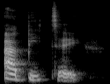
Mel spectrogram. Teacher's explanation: We don't pronounce the H. So we treat that like a vowel in French.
